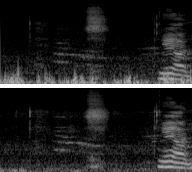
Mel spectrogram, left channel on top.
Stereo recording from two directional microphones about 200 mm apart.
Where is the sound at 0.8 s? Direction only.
15° left (ahead or behind).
